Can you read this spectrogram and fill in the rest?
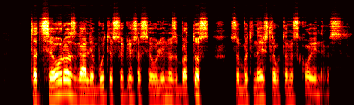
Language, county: Lithuanian, Šiauliai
